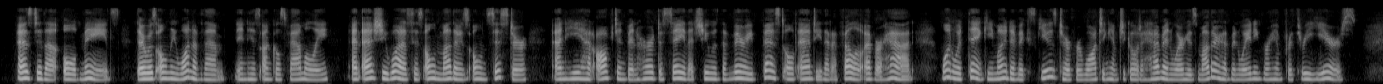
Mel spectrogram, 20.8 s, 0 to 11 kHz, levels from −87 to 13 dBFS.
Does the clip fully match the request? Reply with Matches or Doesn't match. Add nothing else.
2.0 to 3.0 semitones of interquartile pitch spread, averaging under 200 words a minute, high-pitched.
Doesn't match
